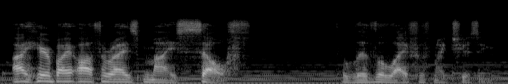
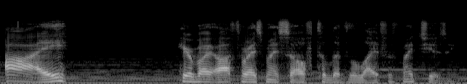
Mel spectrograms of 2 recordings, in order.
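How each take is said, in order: First: The word "myself" is stressed. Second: The word "I" is stressed.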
